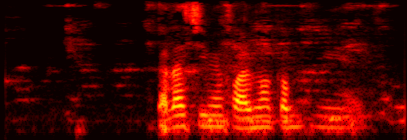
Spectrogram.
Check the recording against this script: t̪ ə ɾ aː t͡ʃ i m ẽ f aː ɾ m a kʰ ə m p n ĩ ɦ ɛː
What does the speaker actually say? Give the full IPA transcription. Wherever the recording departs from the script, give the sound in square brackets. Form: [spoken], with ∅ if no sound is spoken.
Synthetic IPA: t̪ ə ɾ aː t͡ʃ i m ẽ f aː ɾ m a [k] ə m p n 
